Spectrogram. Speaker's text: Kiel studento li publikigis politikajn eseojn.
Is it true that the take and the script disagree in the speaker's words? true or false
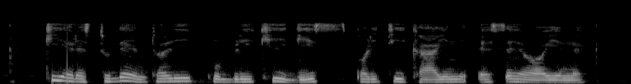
false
